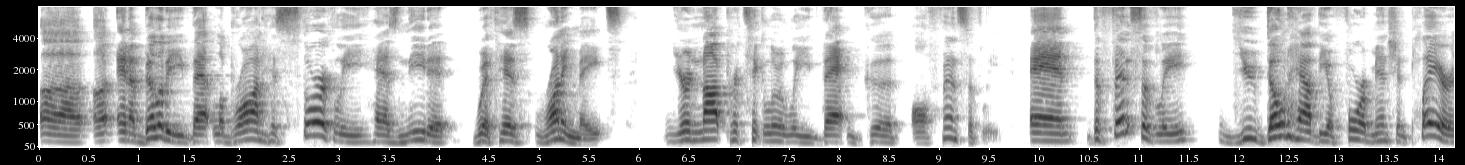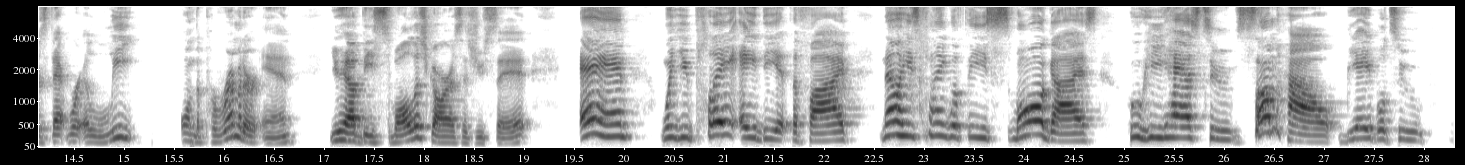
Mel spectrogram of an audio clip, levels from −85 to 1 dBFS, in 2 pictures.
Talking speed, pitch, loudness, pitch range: 140 wpm, 180 Hz, -24 LUFS, 150-235 Hz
